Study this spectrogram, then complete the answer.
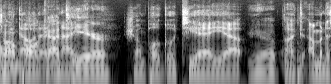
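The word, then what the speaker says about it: Jean Paul Gaultier: Jean-Paul Gaultier, yeah.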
